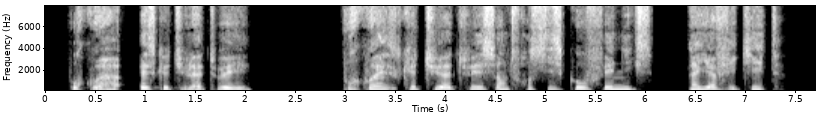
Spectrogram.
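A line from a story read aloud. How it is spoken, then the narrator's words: Voice breaking into sobs. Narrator (French): Sa voix se brisa en sanglots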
